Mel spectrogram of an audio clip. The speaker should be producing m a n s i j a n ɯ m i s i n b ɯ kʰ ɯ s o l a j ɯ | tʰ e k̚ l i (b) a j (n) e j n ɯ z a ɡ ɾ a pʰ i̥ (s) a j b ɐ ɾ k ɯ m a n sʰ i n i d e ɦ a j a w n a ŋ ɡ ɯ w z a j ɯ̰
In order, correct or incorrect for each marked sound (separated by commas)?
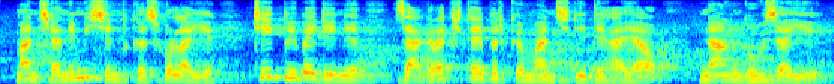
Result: correct, incorrect, incorrect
